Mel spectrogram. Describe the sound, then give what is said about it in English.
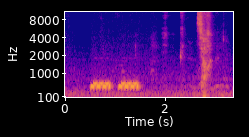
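Telephone dialing tones interrupt a talk: two short bursts of rapid, steady beeps follow each other closely, then fainter noise. “Somebody's dialing there. Somebody's got a call.”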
